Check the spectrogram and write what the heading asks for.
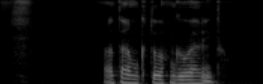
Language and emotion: Russian, neutral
